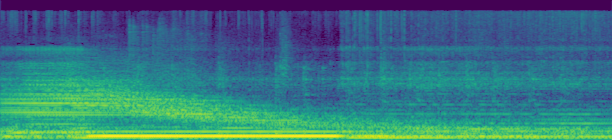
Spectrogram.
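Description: Live avant-rock trio with bassoon and drums playing a dense, loud passage. A cluster of tones falls slowly in pitch over a steady low drone, and a louder low tone holds from about a second in until about three and a half seconds in.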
